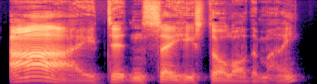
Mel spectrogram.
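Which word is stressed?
I. The stress is on the word I.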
